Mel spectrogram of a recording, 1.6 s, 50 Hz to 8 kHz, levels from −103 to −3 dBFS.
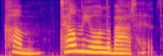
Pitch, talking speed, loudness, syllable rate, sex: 250 Hz, 220 wpm, -16 LUFS, 5.1 syllables/s, female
